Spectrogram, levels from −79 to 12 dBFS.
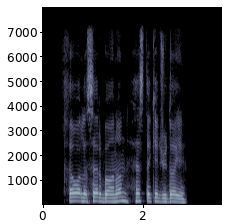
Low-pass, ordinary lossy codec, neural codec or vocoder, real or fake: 7.2 kHz; MP3, 64 kbps; none; real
